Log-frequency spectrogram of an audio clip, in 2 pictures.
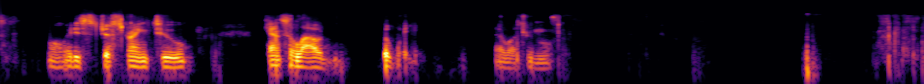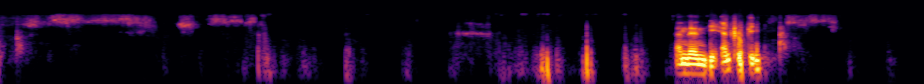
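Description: A man speaks calmly, as if explaining a lesson.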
